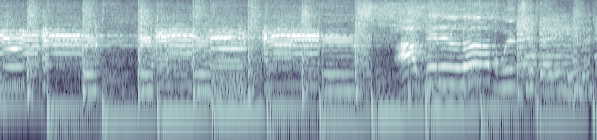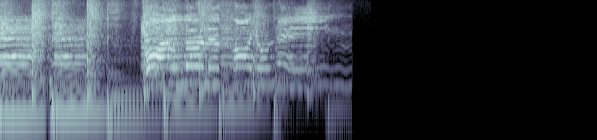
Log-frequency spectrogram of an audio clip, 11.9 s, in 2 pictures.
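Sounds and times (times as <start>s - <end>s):
blues music: 0.0s - 9.5s
drums: 0.0s - 9.5s.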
